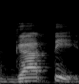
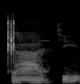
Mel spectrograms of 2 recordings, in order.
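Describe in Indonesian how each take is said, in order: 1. Konsonan kedua terdengar seperti t biasa. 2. Konsonan kedua terdengar seperti ch. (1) "Mungkin Anda kalau tidak paham, Anda akan membacanya adalah gati" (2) "maka tiet berubah bunyi menjadi ciet"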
